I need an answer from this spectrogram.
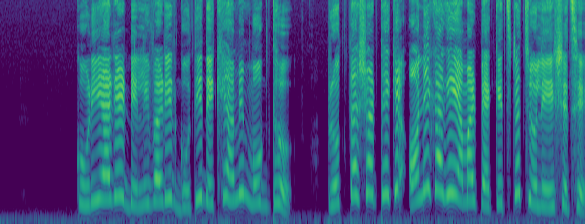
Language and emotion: Bengali, happy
